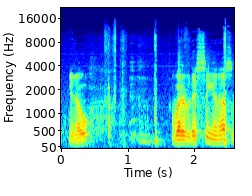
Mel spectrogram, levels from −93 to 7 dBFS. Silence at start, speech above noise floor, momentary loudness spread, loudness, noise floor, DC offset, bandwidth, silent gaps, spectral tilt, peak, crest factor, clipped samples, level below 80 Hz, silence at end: 0.1 s; 22 dB; 22 LU; -19 LUFS; -40 dBFS; under 0.1%; 13 kHz; none; -4.5 dB/octave; 0 dBFS; 20 dB; under 0.1%; -64 dBFS; 0 s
